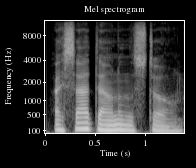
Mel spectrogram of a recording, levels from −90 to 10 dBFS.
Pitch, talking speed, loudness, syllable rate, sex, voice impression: 110 Hz, 260 wpm, -16 LUFS, 5.8 syllables/s, male, masculine, adult-like, slightly thick, tensed, slightly powerful, hard, clear, cool, intellectual, slightly mature, wild, lively, slightly strict, slightly modest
